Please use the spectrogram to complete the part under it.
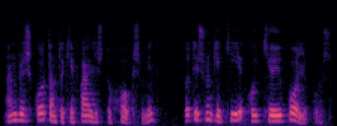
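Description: A man's voice: fairly high pitch, lively intonation, creaky, mellow, muffled recording. A man reading aloud and voicing a stern, sneering male professor who interrogates coldly. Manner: sardonic, interrogating.

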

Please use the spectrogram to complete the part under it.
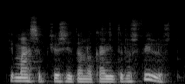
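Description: Strict older lady professor, man voicing her, clipped and sharp, dark voice. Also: medium pitch, close to an everyday voice. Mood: indignant. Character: stern older female professor, indignant.

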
